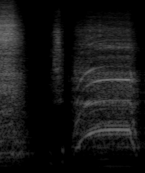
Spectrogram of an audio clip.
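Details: Rieco Titan truck camper jack, the good jack: brief smooth electric motor whine at a steady pitch with no grinding, compared with a noisy jack whose motor head needs replacing.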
